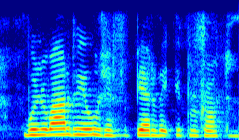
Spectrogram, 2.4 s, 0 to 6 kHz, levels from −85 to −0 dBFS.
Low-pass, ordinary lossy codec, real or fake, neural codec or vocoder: 5.4 kHz; AAC, 48 kbps; fake; autoencoder, 22.05 kHz, a latent of 192 numbers a frame, VITS, trained on one speaker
